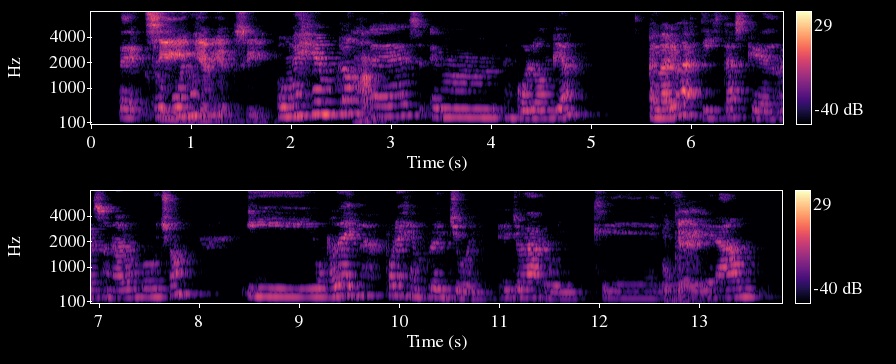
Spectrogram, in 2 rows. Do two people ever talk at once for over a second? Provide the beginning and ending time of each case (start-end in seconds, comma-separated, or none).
none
